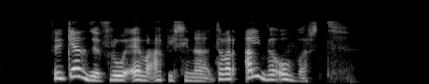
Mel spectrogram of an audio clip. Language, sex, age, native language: Icelandic, female, 40-49, Icelandic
